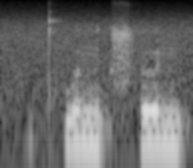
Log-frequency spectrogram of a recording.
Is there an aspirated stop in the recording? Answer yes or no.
yes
